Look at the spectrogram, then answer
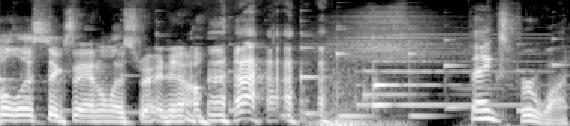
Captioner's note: laughing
